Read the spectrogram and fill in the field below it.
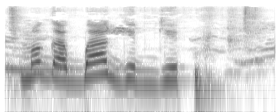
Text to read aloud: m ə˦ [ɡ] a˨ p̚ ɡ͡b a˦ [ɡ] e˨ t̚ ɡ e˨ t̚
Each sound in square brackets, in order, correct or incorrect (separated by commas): correct, correct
